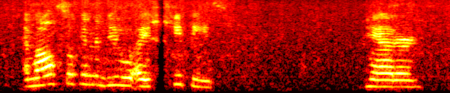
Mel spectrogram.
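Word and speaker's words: Scheepjes: Sheepies yarn, yeah, it's from England. And it's spelled sheepjes, Sheepjes.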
